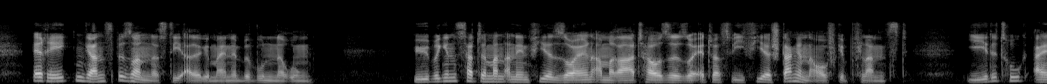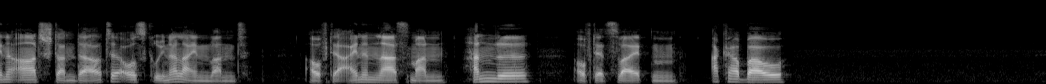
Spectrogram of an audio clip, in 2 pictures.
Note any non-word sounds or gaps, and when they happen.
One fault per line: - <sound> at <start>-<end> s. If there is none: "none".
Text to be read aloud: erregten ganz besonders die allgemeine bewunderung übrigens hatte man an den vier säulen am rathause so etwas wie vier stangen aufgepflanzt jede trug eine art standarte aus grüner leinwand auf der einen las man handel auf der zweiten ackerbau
none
